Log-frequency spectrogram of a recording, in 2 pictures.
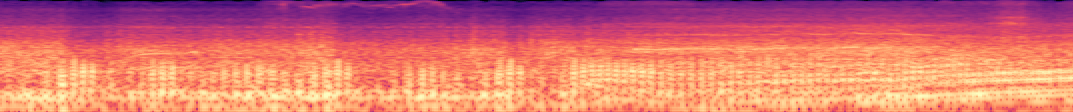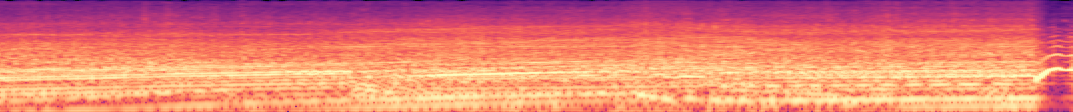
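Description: Motorcycle engine running under way, its pitch dipping about three seconds in and then rising steadily as the bike accelerates.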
